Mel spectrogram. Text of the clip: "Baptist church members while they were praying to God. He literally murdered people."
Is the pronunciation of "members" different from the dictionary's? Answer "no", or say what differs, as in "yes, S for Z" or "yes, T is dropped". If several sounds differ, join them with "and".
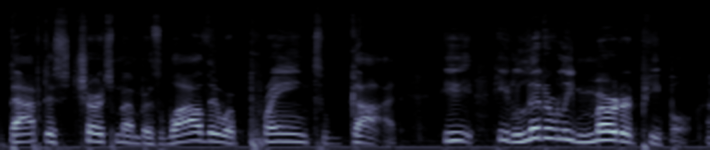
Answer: no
